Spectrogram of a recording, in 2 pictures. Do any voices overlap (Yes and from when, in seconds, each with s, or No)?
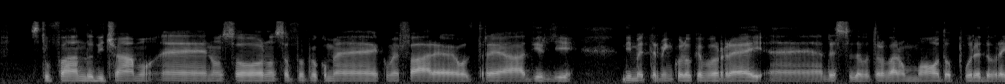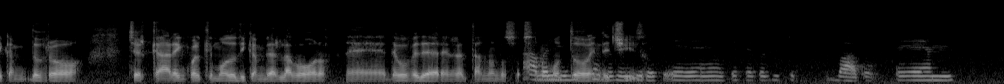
Yes, from 15.3 s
